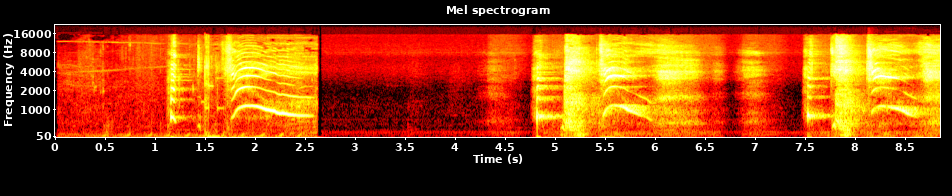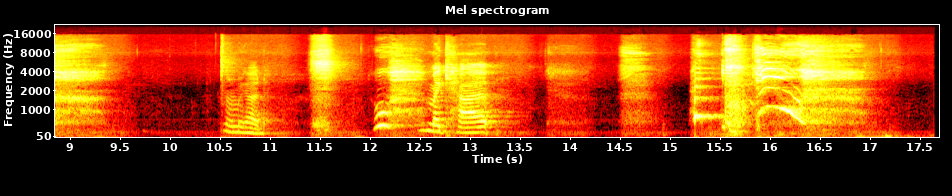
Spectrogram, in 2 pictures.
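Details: A run of loud, sudden sneezes, each with a sharp in-breath and explosive burst, short pauses between, with "bless you" said nearby; sneezing.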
